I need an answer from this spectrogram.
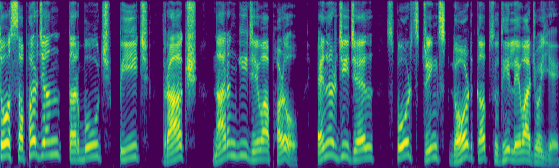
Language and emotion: Gujarati, neutral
